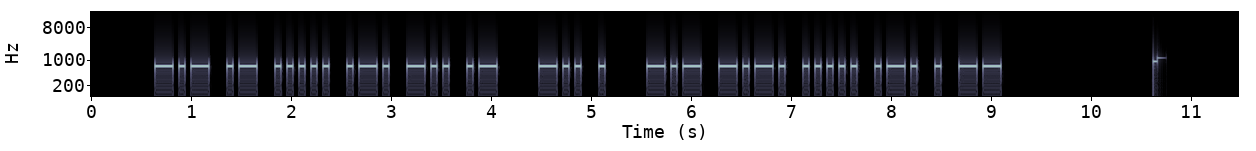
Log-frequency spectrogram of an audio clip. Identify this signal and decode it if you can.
Morse code, heard as a keyed tone, about 20 wpm, 700 Hz. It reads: KA5RDA DE KC5REM
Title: USA Callsign DE Callsign 20wpm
